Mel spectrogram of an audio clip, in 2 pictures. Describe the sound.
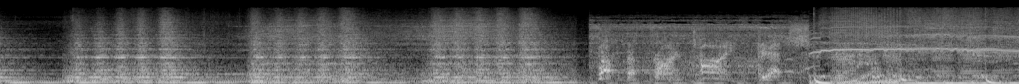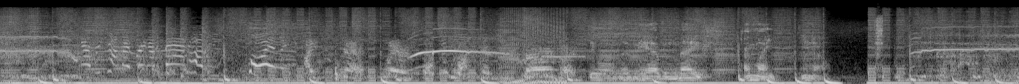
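A dubstep intro where loud, dense electronic music builds, then a shrill, sliding scream cuts over heavy, pounding bass, with a brief dropout near the end.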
